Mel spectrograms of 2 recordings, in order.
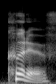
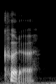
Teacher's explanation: The mouth completely drops the H in have. It takes too much breath to produce.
